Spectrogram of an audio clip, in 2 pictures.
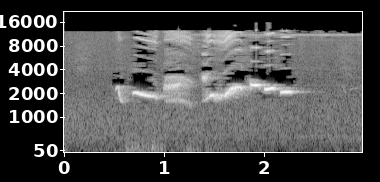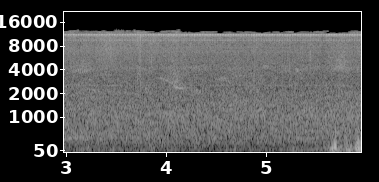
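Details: A resident blackbird's mating song: one rich whistled phrase of several fluty notes with a high twittered flourish, followed by about three seconds of near silence.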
